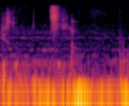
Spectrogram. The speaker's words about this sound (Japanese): 新しいビールを開けますね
